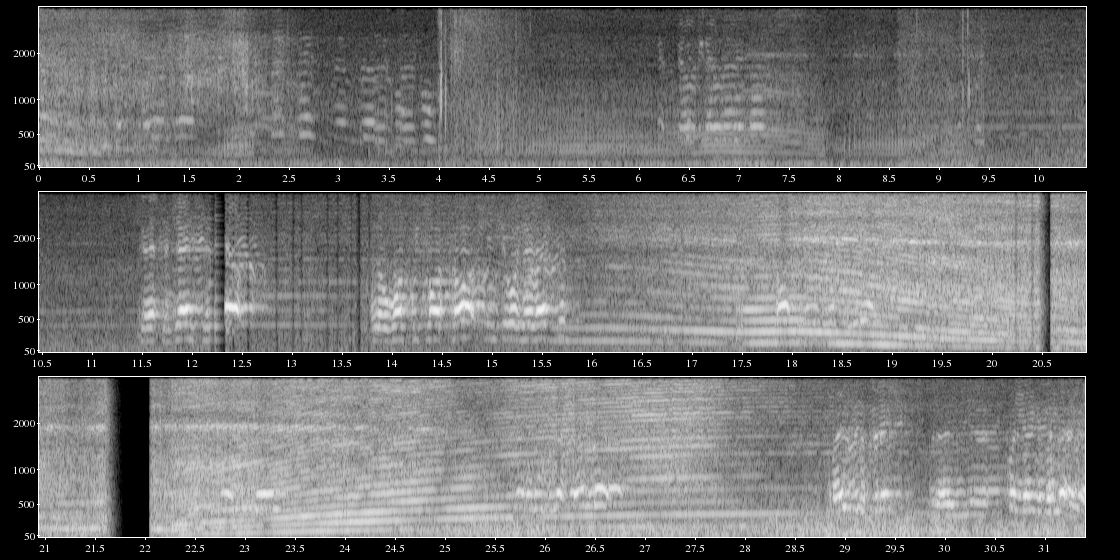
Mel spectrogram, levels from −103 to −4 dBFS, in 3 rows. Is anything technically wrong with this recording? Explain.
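Yes, there are four faults.

Repeated packet loss (robotic sound), 12.18 to 13.79 s: thirteen lost stretches, the longest 88 ms, are patched by extending prior audio. This gives choppy sound with about 300 ms missing.

Repeated stalls (stutter), 20.22 to 20.63 s: packets arrived late four times, so playback paused and repeated itself, up to 119 ms each. The audio drags and stutters but loses nothing.

Call audio freeze, 21.61 to 22.07 s: the audio halts for about 0.44 s, mostly silence lasting 310 ms, then resumes where it stopped. The likely cause is packets delayed in transit emptying the jitter buffer.

Jitter buffer speed-up, 27.79 to 31.16 s: the receiver trimmed about a third of a second of backlog by cutting tiny pitch-period slices. This runs the audio 8% faster at unchanged pitch, so it sounds hurried.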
